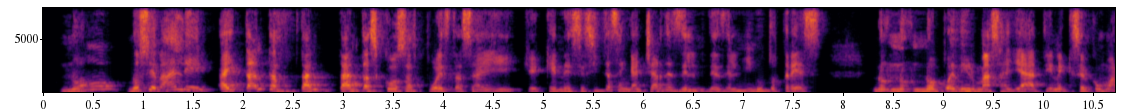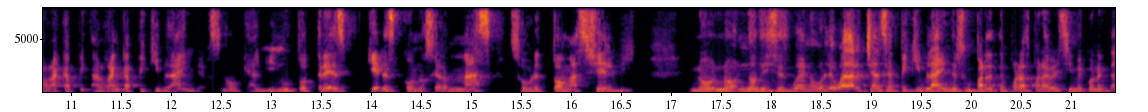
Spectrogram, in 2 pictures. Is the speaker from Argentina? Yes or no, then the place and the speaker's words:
no; Mexico; Somos el país de Juan Rulfo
